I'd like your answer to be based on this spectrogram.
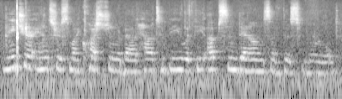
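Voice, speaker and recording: A woman poet reading her own poem to an audience, measured, with pauses between the lines. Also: mid-range voice, fairly even intonation. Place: public library reading room. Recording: echoey room, distant mic, noisy ambience.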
